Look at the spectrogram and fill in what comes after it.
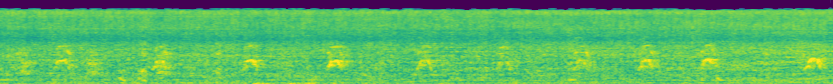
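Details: A Japanese Spitz tries to break through a window at a garden hose. It gives repeated short, bright yips and barks at an uneven pace, nearly buried under a continuous roar of hose spray and a few low thumps.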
